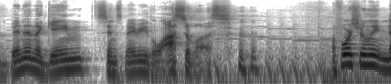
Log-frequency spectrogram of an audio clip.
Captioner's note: chuckling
